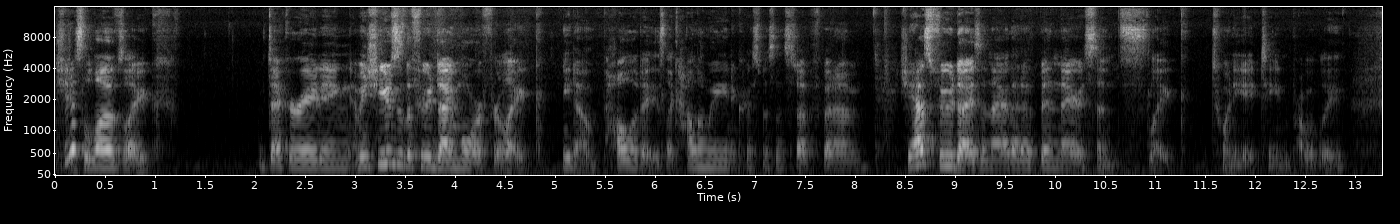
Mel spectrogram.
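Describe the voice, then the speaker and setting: A woman talks at a moderate pace with an American accent. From San Diego, US, then London from age ten. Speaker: home cook streamer. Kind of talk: casual cooking livestream chat. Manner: hesitant, many fillers.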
